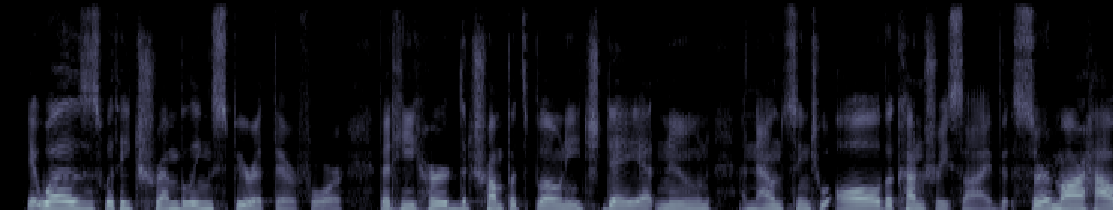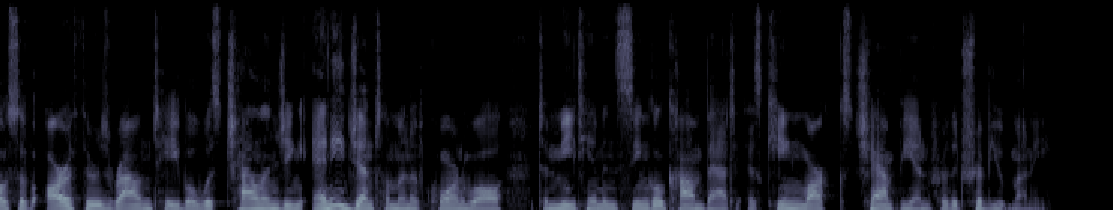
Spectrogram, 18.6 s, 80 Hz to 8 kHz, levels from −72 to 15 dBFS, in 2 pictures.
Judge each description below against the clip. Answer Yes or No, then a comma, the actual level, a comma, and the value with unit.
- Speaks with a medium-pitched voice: Yes, medium, 145 Hz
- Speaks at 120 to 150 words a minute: No, average, 160 wpm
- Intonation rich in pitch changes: Yes, wide, 6.2 semitones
